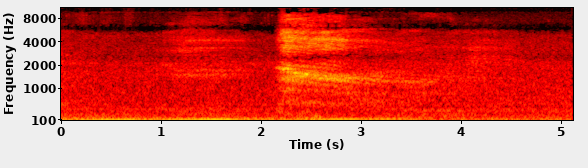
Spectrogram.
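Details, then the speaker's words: Cat sneezing: one short, sharp sneeze over a steady low engine-like hum. "We do have a sneeze, don't we? We have a sneeze. Uhoh. What do we do, friends? Kitty's got a sneeze."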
